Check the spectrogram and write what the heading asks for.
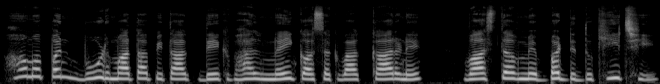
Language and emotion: Maithili, sad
